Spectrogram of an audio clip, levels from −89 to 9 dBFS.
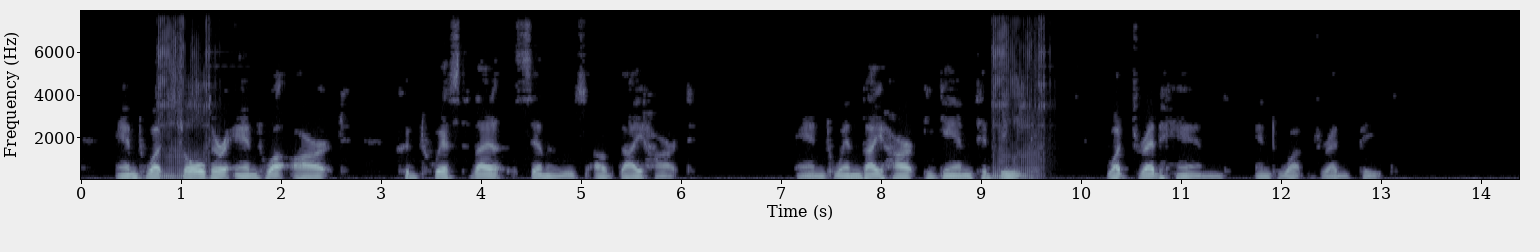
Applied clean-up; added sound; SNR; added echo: neural diffusion model UNIVERSE++.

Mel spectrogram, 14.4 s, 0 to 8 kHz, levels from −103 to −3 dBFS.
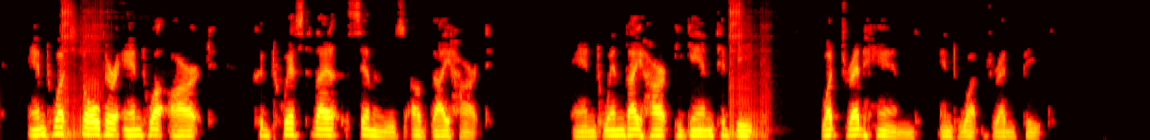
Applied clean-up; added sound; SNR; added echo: neural mask model RNNoise.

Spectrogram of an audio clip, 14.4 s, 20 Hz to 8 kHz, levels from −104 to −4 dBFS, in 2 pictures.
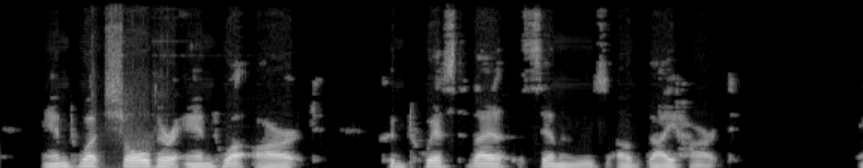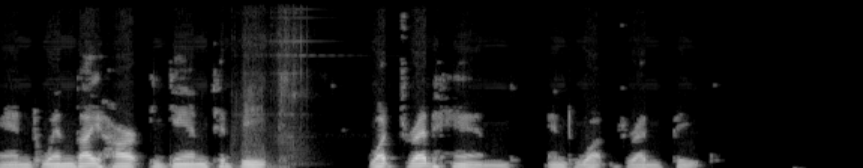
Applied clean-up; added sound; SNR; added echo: neural separator model SepFormer DNS4.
